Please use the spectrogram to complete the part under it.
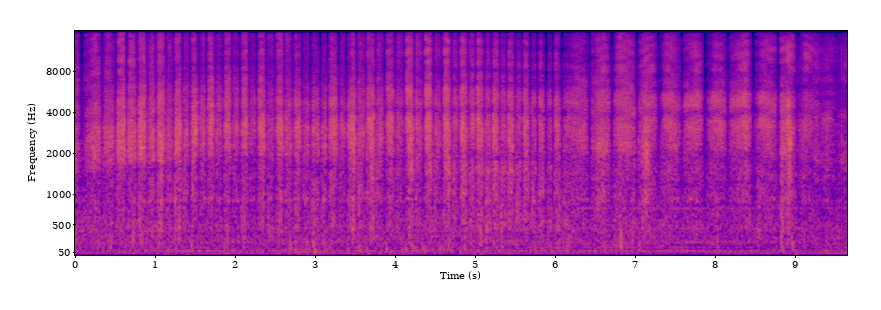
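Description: Crackled milk paint being rubbed off a wooden surface, a steady close abrasive scrubbing with rhythmic strokes that quicken toward the end, heard alone without talk.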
